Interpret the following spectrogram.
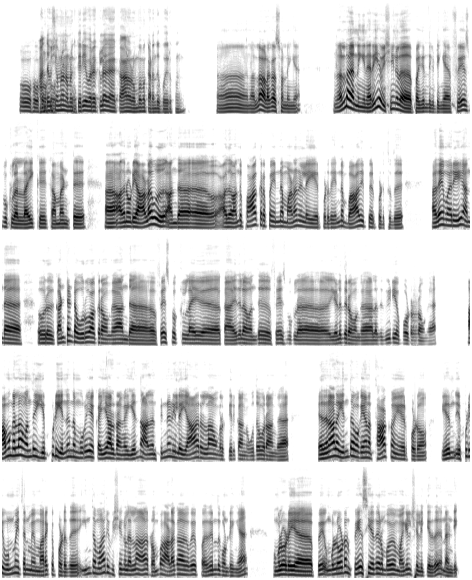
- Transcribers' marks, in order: in English: "லைக்கு, கமெண்ட்டு"; drawn out: "அந்த"; in English: "கன்டெண்ட்"
- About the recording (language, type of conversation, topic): Tamil, podcast, பேஸ்புக்கில் கிடைக்கும் லைக் மற்றும் கருத்துகளின் அளவு உங்கள் மனநிலையை பாதிக்கிறதா?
